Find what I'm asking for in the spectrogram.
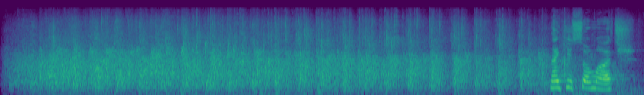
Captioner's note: audience applause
